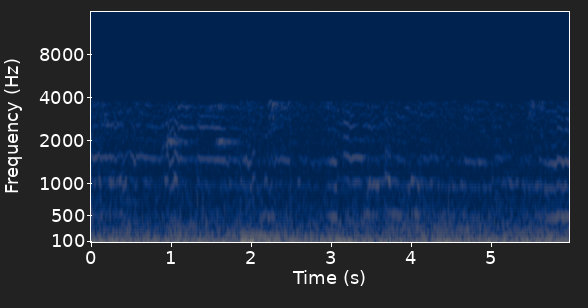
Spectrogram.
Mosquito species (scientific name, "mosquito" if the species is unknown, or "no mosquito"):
Anopheles maculatus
